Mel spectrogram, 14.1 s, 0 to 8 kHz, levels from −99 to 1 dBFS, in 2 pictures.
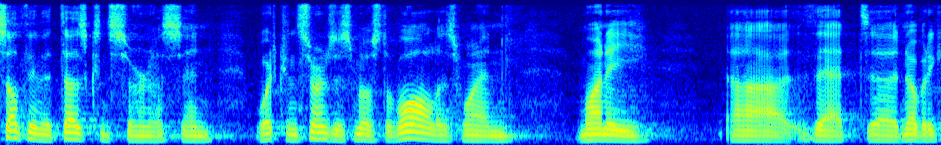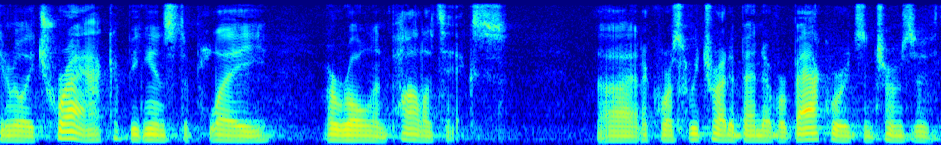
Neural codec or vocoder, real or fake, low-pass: none; real; 7.2 kHz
